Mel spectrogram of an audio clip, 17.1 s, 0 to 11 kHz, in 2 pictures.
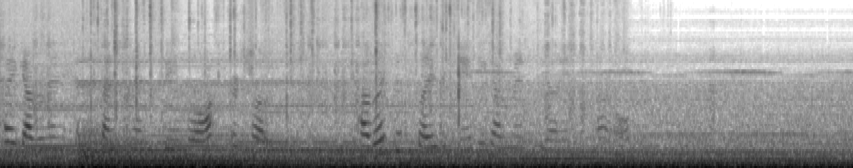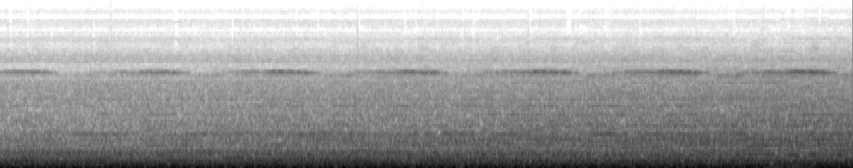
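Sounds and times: low rumbling drone: 0.0s - 17.0s.

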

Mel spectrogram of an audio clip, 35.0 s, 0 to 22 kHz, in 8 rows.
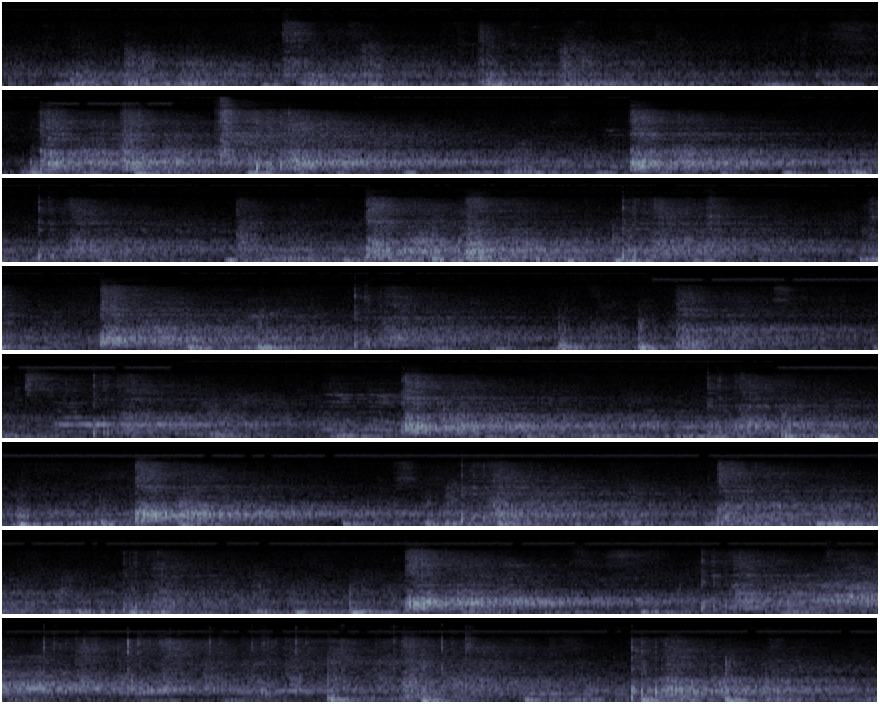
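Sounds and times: rackets striking tennis ball: 0.0s - 35.0s.

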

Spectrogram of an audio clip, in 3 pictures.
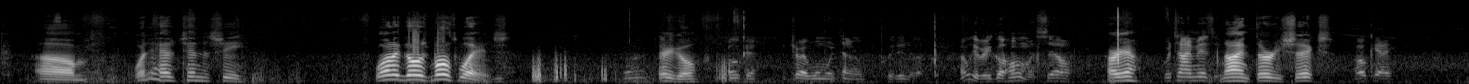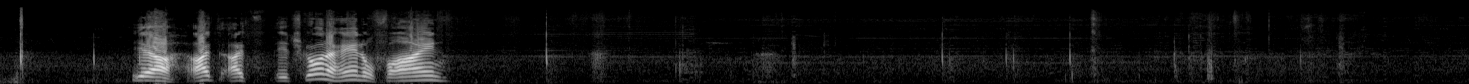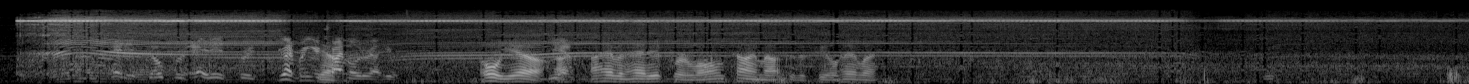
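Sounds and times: electric motors high whine: 29.6s - 44.0s.

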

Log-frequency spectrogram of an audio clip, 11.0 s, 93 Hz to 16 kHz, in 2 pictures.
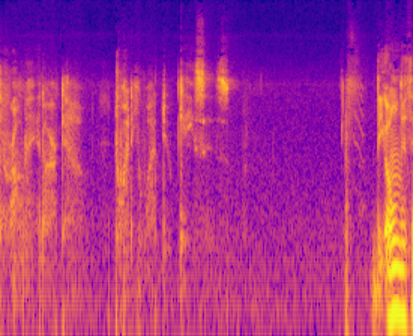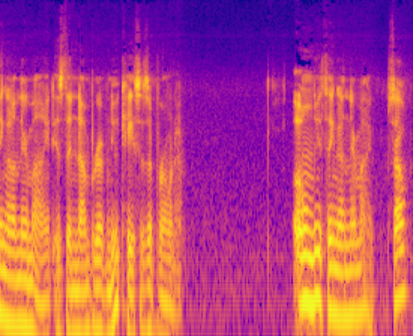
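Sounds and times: man whispering: 0.0s - 3.2s.

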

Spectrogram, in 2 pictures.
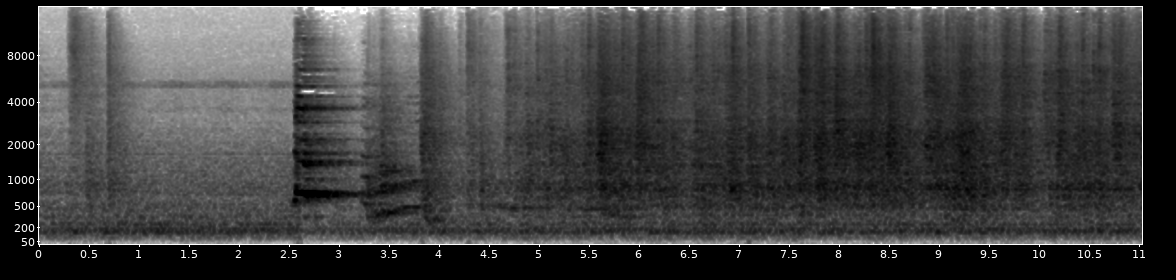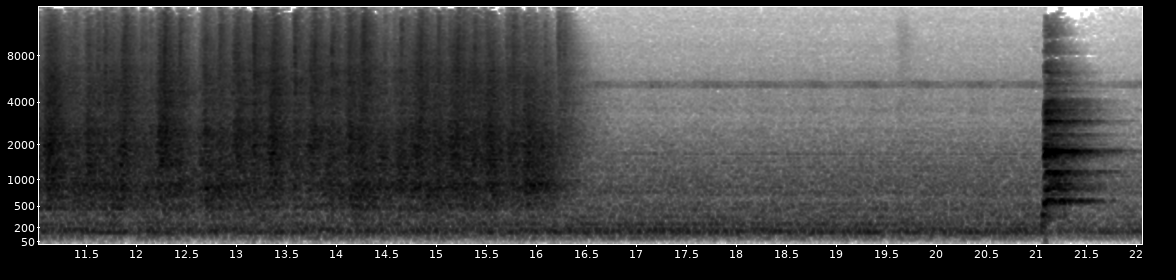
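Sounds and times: metal wire crate rattling: 3.4s - 16.4s.

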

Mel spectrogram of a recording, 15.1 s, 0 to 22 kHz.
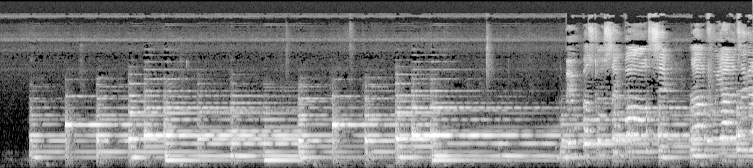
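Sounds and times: upright piano melody: 0.6s - 15.0s.

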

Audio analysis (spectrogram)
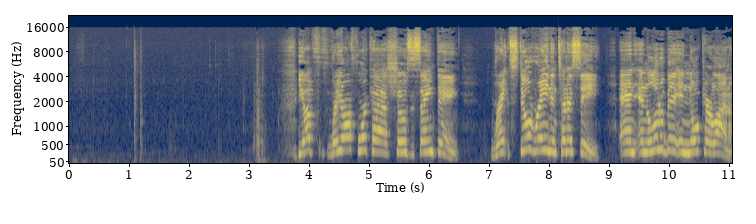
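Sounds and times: computer mouse clicks: 0.9s - 1.3s.

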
